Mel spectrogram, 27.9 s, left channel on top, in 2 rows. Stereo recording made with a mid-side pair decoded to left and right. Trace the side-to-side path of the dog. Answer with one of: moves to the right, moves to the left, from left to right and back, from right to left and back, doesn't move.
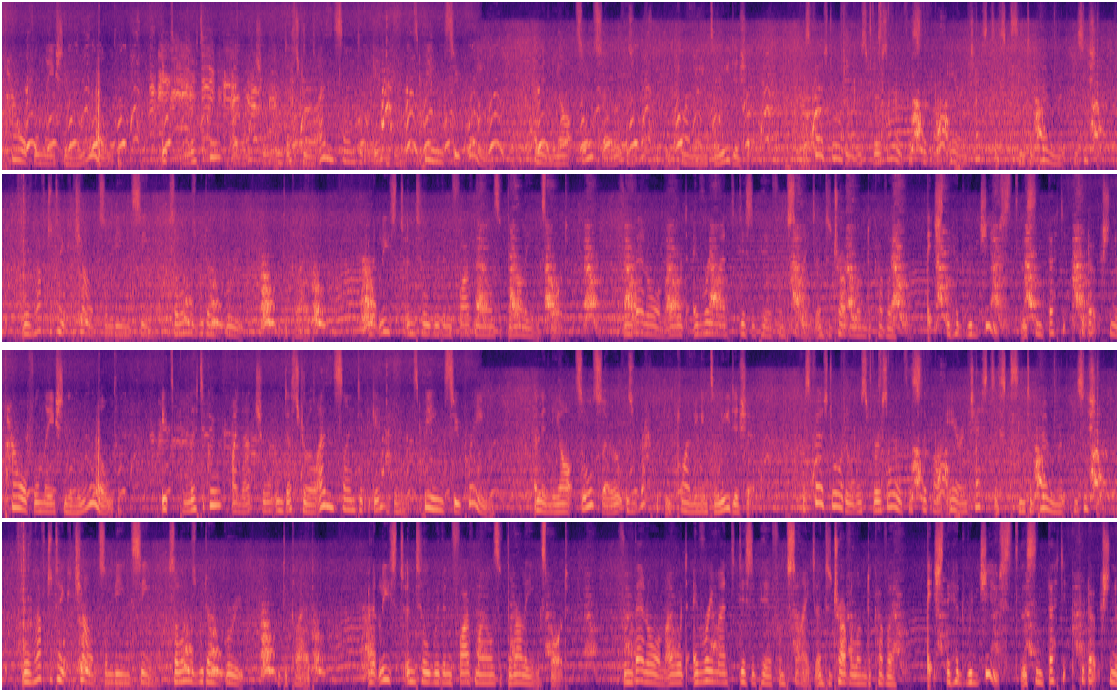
from left to right and back.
